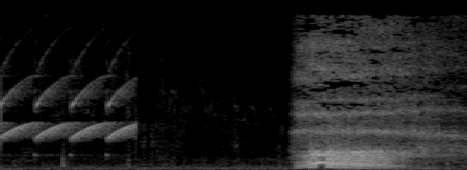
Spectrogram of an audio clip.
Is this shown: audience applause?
no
